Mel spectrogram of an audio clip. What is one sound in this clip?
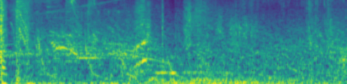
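An explosion bursts with a loud crackling roar.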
